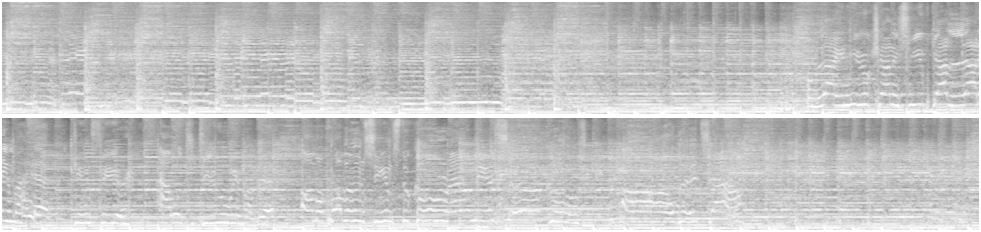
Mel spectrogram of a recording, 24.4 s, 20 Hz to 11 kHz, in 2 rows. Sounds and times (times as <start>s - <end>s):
Music: 0.0s - 24.4s
Speech: 10.0s - 21.6s.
